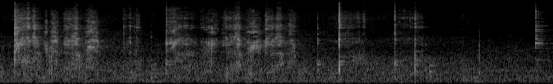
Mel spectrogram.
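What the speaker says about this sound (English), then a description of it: "We're going to mix this." Almonds and pistachios being stirred together in a bowl, giving a close, brisk scraping and clinking with a few sharp ticks as the nuts shift, no voices over it.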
